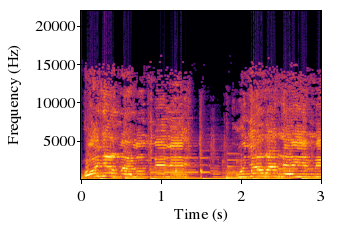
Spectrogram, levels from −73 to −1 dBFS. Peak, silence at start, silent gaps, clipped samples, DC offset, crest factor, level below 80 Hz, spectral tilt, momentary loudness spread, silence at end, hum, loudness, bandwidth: 0 dBFS; 0 s; none; 1%; under 0.1%; 8 dB; -18 dBFS; -3 dB/octave; 8 LU; 0 s; none; -6 LUFS; over 20 kHz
